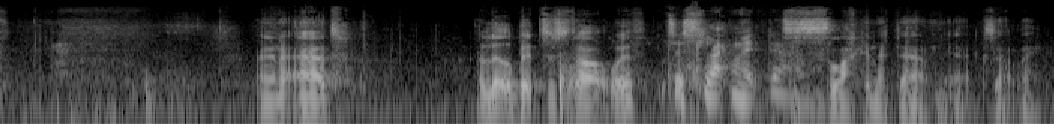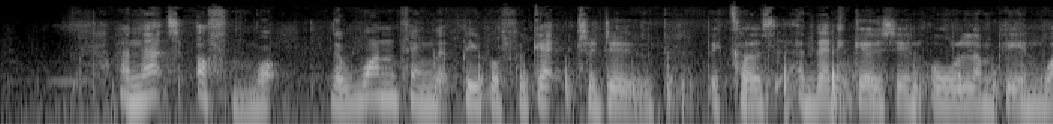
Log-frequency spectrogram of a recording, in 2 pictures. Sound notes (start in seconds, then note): none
